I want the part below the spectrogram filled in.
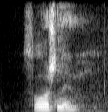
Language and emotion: Russian, neutral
